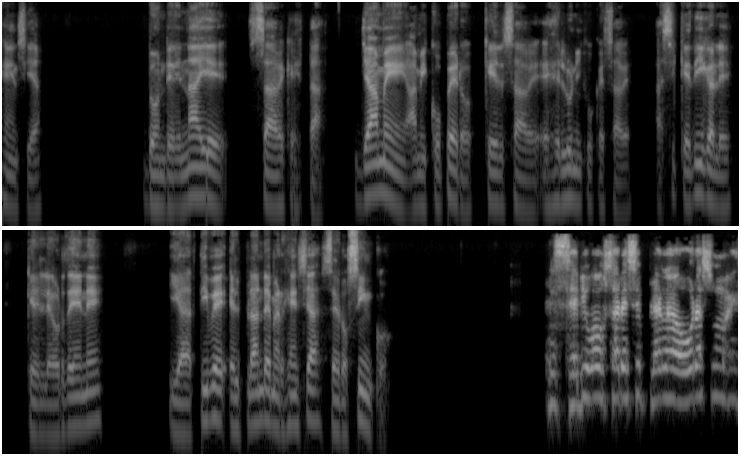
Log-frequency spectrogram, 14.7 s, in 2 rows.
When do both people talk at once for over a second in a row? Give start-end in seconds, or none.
none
